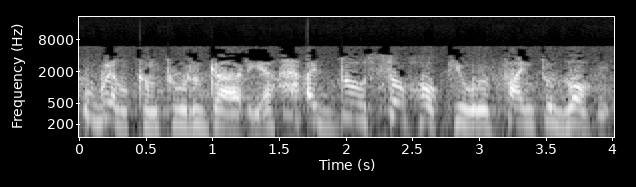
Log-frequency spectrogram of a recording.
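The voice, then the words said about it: Put-on foreign tour guide accent. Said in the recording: “You like my tour guide accent?... But you don't have an accent when you speak to us.”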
